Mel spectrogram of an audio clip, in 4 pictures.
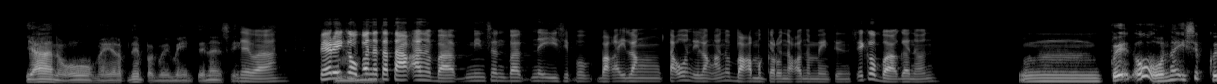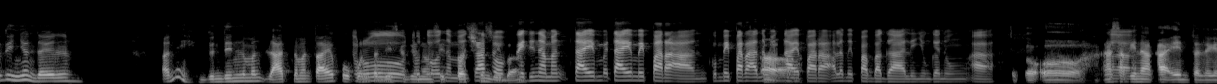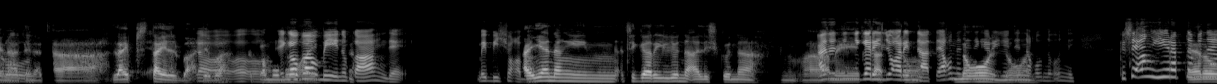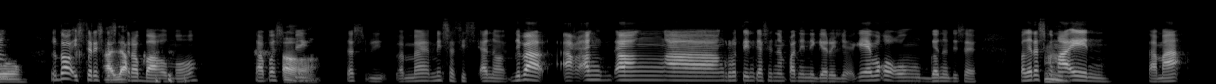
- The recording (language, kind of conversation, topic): Filipino, unstructured, Ano ang ginagawa mo para manatiling malusog ang katawan mo?
- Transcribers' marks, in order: tapping; other background noise; drawn out: "Hmm"; unintelligible speech; chuckle; chuckle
